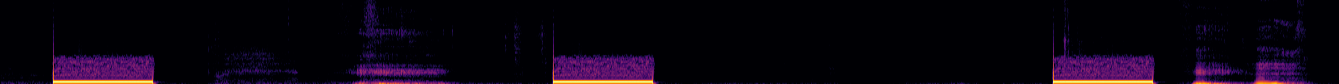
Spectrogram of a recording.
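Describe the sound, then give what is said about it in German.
An outgoing call's ringback tone sounds three times, each a steady one-second beep separated by long silent gaps, with brief muffled voice fragments in between and at the end. “Es klingelt.”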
